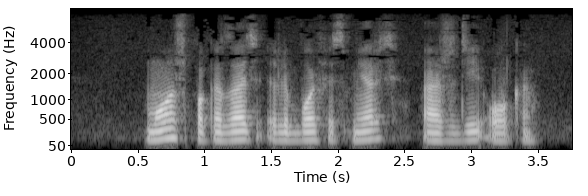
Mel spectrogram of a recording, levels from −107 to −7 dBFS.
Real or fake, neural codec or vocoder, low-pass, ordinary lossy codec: real; none; 7.2 kHz; MP3, 32 kbps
